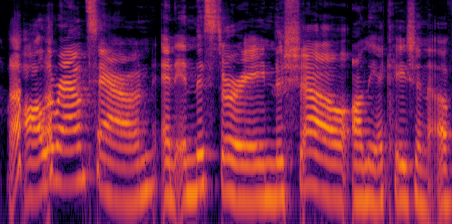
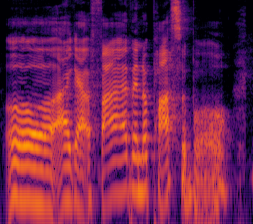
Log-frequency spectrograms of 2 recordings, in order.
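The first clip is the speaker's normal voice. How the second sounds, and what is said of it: Slow drawl. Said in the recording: “mimicked my father's slow drawl.”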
